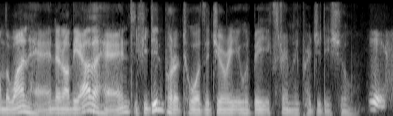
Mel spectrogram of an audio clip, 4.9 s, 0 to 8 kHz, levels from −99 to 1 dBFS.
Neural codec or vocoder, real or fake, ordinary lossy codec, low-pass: none; real; AAC, 48 kbps; 7.2 kHz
